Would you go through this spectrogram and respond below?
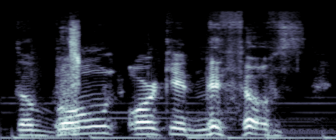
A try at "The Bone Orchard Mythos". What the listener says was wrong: You said it right. Orchard. Not orchid. Orchid's a flower. Orchard is a place with trees.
